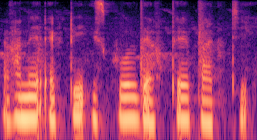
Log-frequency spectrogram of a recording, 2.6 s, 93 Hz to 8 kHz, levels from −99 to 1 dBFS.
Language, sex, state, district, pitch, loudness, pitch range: Bengali, female, Assam, Hailakandi, 180 Hz, -15 LUFS, 170-180 Hz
